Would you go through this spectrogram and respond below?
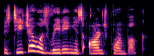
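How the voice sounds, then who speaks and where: A woman's voice: a little high, expressive, brisk, heavy background noise. A woman narrating fan fiction in an informal, amateur reading-aloud style. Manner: giggly, informal.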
